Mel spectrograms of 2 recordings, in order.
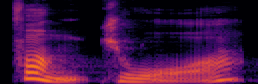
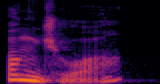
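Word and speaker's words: Feng jua (凤爪): how do you say that? Feng jiao? Feng jua. Feng jua. – Yes. – Feng jua.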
